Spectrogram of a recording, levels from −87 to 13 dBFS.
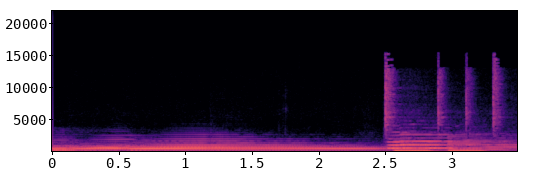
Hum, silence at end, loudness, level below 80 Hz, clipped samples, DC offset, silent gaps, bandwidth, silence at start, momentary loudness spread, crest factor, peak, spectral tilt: none; 0 s; -25 LUFS; -42 dBFS; under 0.1%; under 0.1%; none; 15.5 kHz; 0 s; 5 LU; 14 dB; -10 dBFS; -6 dB/octave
